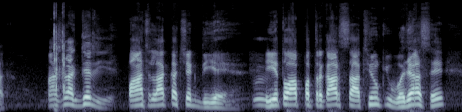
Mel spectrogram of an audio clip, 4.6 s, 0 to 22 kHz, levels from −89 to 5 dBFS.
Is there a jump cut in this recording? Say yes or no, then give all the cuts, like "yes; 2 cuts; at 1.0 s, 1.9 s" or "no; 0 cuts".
yes; 1 cut; at 2.4 s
